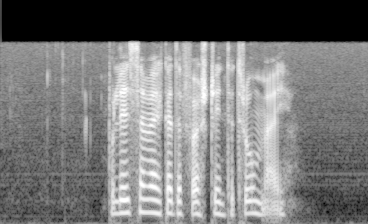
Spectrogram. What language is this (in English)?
Swedish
